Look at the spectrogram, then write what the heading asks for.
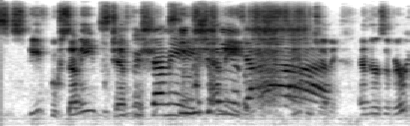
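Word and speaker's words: Steve Buscemi: I was saying his name wrong, but it's Steve Busi.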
